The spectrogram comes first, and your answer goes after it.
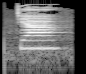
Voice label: "jia", mandarin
